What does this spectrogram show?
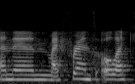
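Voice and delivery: ordinary talk, nothing marked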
